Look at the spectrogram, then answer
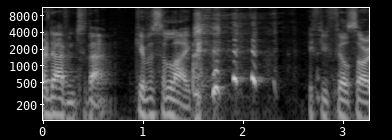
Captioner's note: laughs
